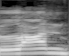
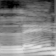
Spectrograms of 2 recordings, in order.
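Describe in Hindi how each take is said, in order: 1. स्वर 'aa' की ध्वनि है। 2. स्वर 'ae' की ध्वनि है। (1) "इसको लान पढ़ेंगे" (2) "ए का उच्चारण ऐ की मात्रा"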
